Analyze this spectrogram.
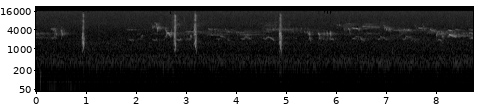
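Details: Fieldfare's rambling, squeaky chatter broken by scattered harsh chack notes, some singly and some in pairs, over steady hiss.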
